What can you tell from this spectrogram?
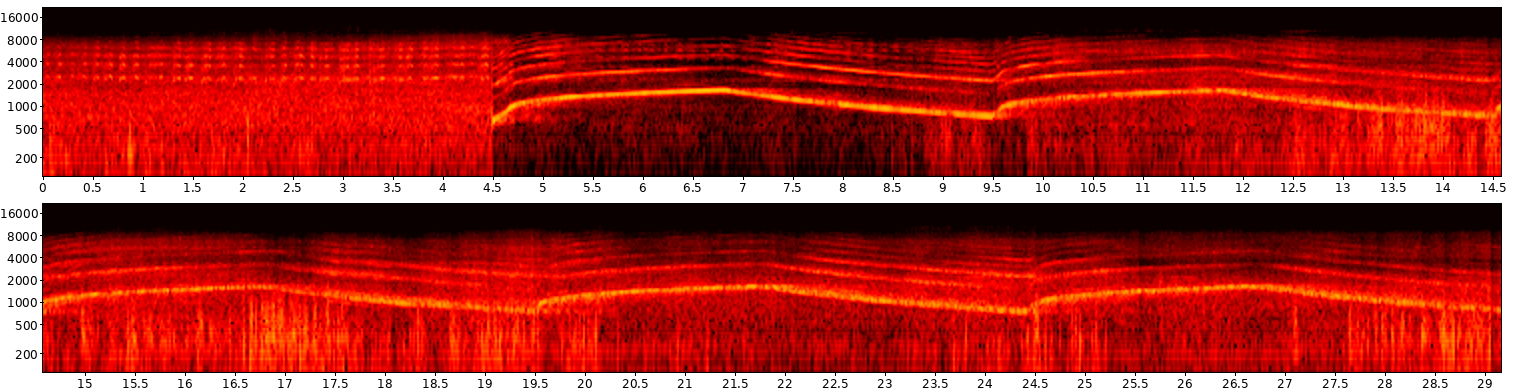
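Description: Fire engine's siren on a slow wail, starting about four seconds in and rising then falling in pitch about every five seconds, over the noise of the truck's engine and traffic. Before it starts, a steady high wavering tone.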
